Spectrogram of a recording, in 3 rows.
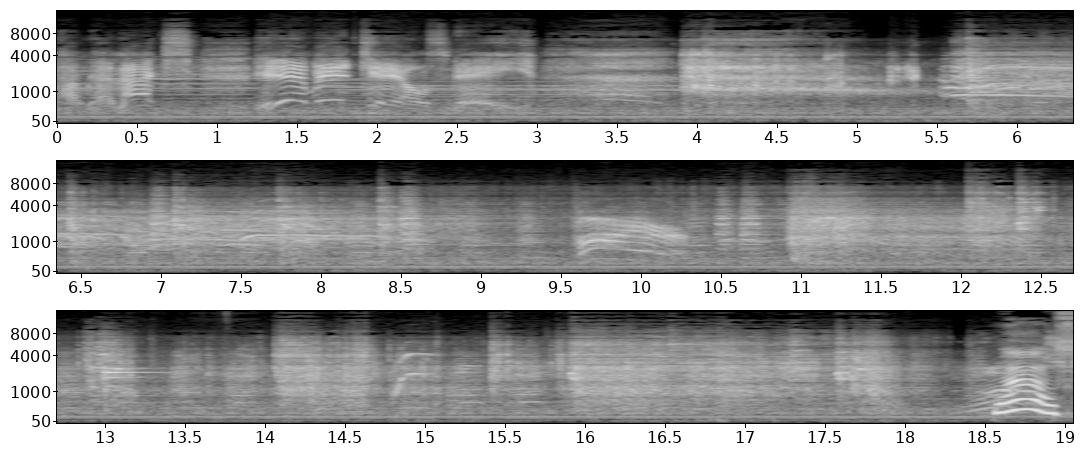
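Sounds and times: music: 0.0s - 19.0s.

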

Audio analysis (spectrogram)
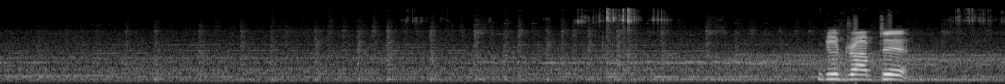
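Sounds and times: baby rattle shaking: 4.0s - 4.6s, 5.8s - 6.8s, 9.5s - 10.0s.

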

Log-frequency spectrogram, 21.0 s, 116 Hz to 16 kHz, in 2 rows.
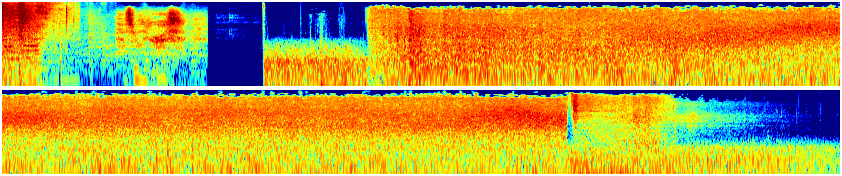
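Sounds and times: deep rumbling noise: 3.3s - 20.9s.

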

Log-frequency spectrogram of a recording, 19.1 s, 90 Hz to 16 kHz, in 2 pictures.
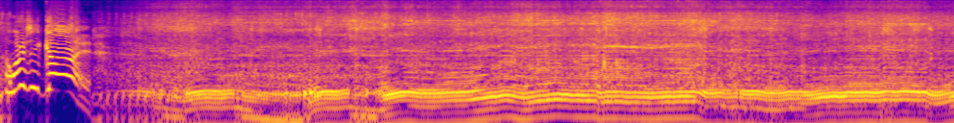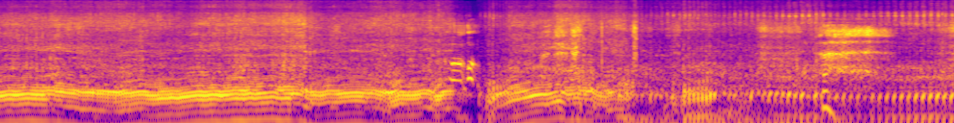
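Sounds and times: motorcycle engine revving: 0.9s - 19.0s.

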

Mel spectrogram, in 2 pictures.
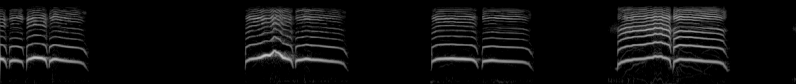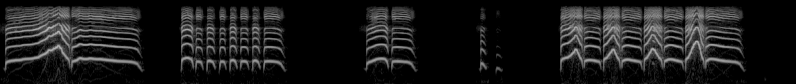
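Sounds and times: rubber duck squeaking: 0.0s - 0.9s, 2.5s - 3.5s, 6.2s - 7.3s, 8.0s - 10.9s, 11.6s - 12.2s, 13.6s - 15.5s.

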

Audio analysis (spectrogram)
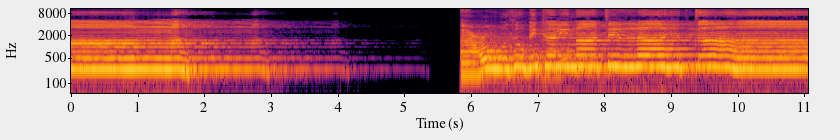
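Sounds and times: person chanting: 0.0s - 4.2s, 5.9s - 11.0s.

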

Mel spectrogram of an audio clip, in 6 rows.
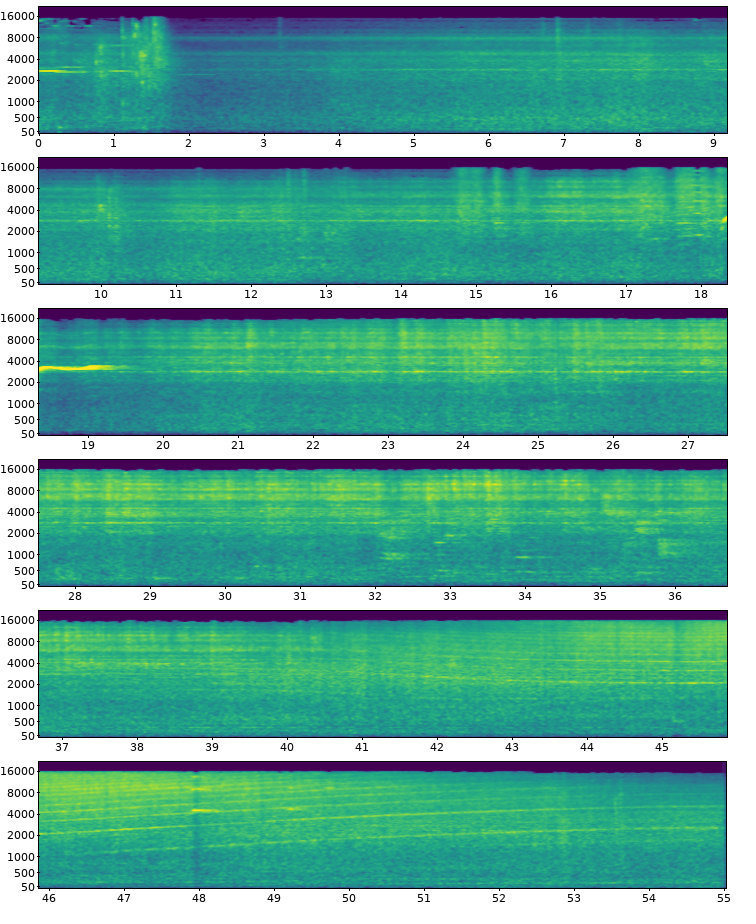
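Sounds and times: rising wheel squeal: 0.0s - 1.5s, 17.1s - 23.5s, 43.4s - 53.1s
train wheels rumbling on rails: 0.0s - 55.0s.

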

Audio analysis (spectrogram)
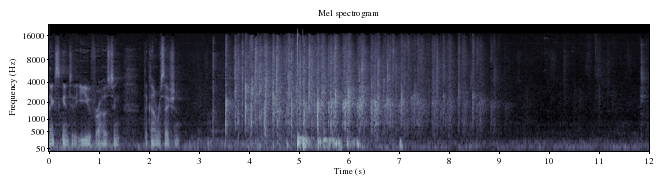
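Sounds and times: audience applauding: 3.5s - 9.2s.

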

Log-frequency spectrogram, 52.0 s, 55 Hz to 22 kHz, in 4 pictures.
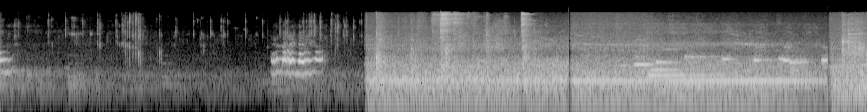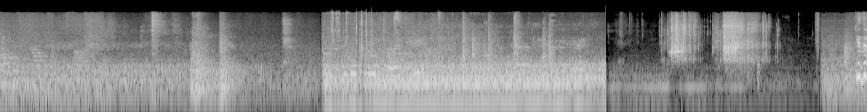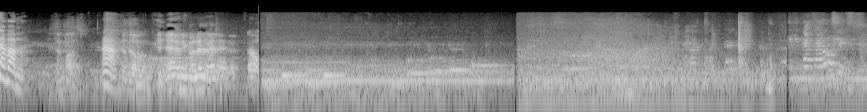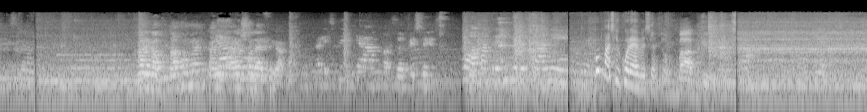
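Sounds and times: cat crunching food: 0.1s - 5.5s, 17.8s - 18.8s, 22.2s - 24.7s
cat mewing: 4.1s - 5.0s.

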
